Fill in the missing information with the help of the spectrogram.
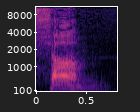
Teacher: notice how long I'm holding the th sound thumb it's not good enough just to put your tongue between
